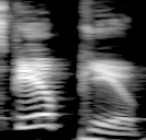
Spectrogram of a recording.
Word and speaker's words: Pugh: Florence Pugh.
